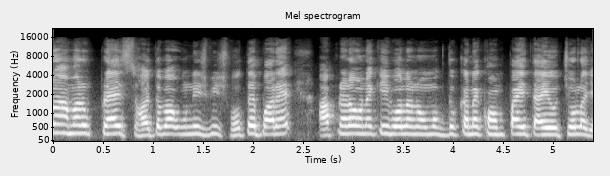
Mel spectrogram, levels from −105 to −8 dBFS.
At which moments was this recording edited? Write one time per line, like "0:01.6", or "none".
none

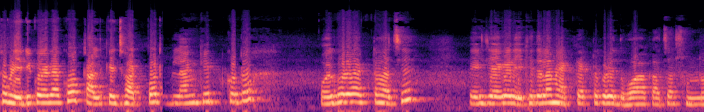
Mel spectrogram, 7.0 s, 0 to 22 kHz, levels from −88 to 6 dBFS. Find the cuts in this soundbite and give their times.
0:01.6

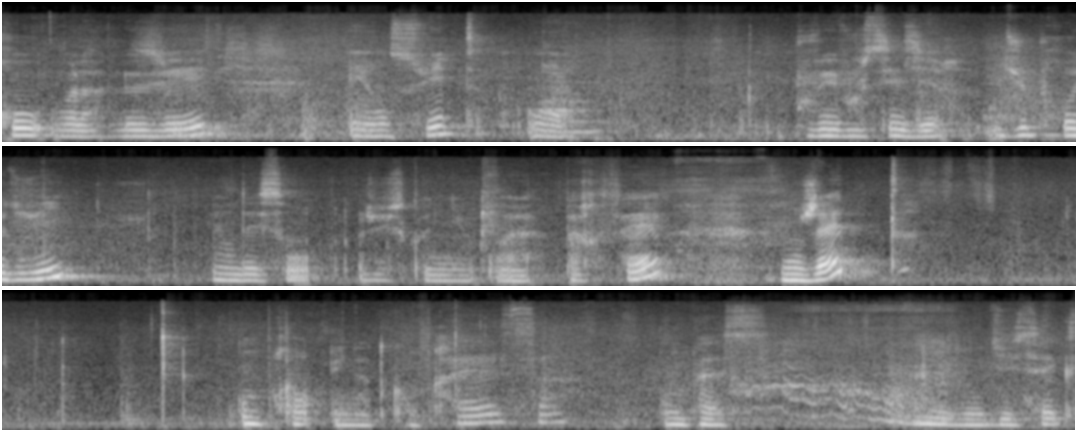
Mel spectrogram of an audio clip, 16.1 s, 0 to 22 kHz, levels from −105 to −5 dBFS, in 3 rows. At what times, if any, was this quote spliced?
0:02.6

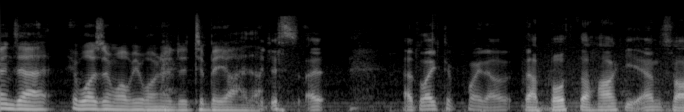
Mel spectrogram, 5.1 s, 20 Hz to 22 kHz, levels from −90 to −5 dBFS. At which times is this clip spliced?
0:03.8

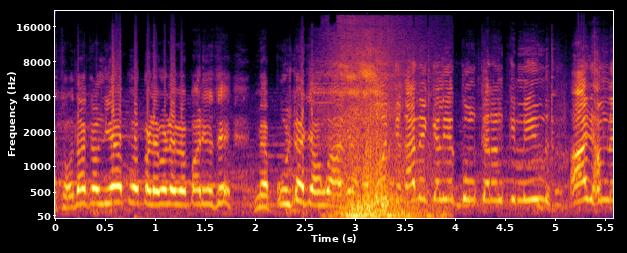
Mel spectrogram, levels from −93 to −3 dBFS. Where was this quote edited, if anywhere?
0:03.1

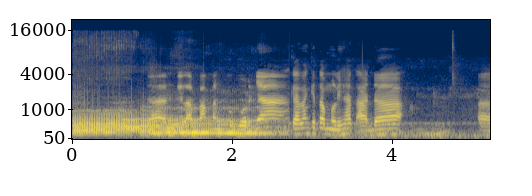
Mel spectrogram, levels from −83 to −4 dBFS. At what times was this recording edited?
0:02.7

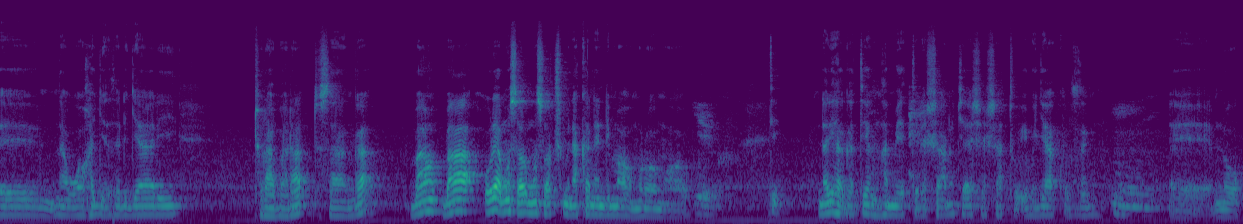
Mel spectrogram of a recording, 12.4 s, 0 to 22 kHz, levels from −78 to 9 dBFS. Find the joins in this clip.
0:07.7

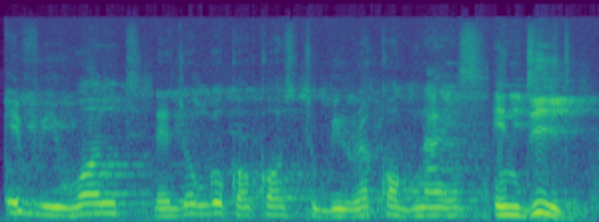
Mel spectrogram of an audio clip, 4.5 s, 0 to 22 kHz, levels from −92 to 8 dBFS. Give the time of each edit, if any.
none

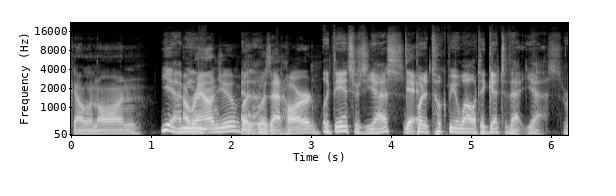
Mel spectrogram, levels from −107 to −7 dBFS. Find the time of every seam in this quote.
0:02.1
0:03.1

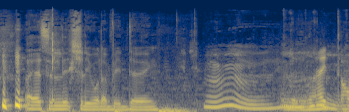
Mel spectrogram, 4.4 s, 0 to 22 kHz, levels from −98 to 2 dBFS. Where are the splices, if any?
0:02.3

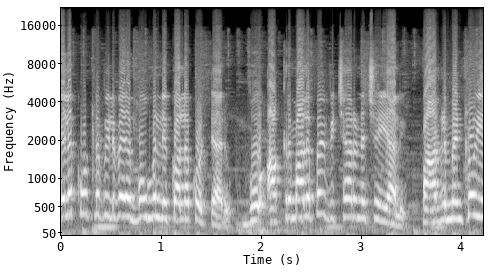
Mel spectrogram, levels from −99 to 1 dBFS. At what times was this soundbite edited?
none

